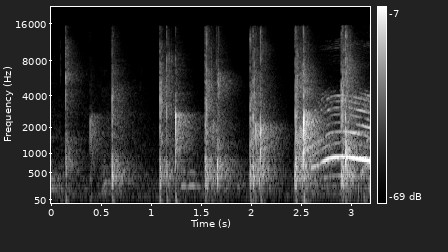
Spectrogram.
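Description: Hands clap close by in a steady rhythm, a sharp clap roughly every half second, some landing in quick pairs. Near the end, a high voice-like tone rises over the last claps.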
